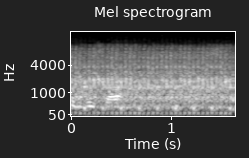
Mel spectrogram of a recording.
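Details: Kia Bongo diesel idling with steady, even clatter and no misses, after the starter motor was cleaned to cure a click-only no-crank. Normal healthy idle.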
